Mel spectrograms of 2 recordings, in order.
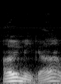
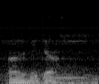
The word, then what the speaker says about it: omega: you get a capital omega and that's an sound as in can be long as yeah sorry it's a long o as in home probably softening a little bit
